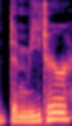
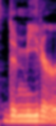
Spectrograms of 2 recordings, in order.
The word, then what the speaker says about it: Demeter: I just saw The Last Voyage of the Demeter. Everybody says Demeter in it, although I've always pronounced the goddess's name Demeter.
